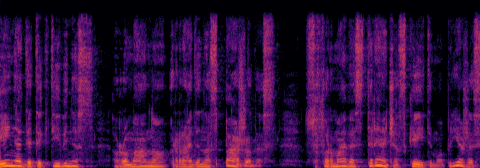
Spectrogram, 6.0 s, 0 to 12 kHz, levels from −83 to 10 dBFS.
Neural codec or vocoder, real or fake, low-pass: none; real; 10.8 kHz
